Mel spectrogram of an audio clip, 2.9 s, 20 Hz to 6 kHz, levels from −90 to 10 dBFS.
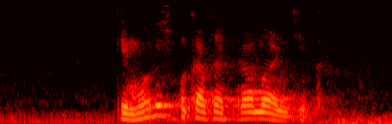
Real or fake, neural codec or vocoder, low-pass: fake; codec, 16 kHz, 4 kbps, FreqCodec, larger model; 5.4 kHz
